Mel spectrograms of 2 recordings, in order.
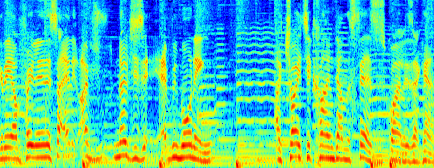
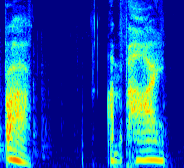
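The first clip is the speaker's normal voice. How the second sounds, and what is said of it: Whispered words. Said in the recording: “whisper, I'm fine, at the end”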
